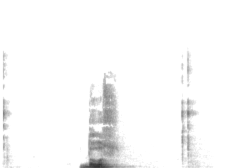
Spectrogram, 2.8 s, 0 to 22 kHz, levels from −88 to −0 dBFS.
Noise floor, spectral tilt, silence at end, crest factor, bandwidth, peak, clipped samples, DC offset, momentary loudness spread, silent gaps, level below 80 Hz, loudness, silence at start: -89 dBFS; -6 dB/octave; 0.45 s; 24 dB; 14.5 kHz; -8 dBFS; under 0.1%; under 0.1%; 23 LU; none; -76 dBFS; -26 LUFS; 1 s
